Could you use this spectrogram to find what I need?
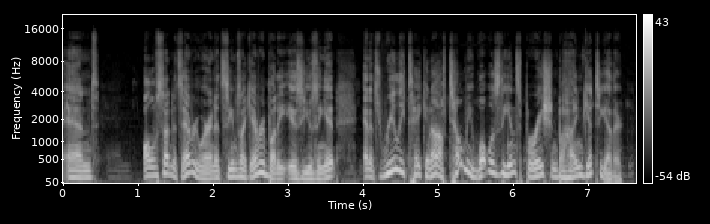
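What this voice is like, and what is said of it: Slightly crackly, hoarse voice. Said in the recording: “apologize for my voice. It's a little bit crackly. I'm just getting over a bit of a cold.”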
